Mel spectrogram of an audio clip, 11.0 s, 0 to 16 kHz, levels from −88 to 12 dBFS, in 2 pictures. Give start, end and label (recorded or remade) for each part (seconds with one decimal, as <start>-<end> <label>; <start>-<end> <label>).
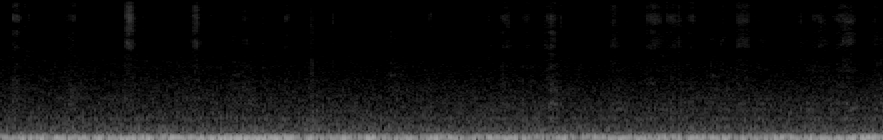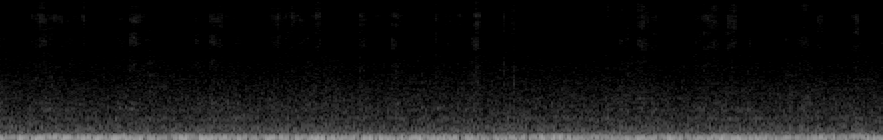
0.0-0.7 recorded; 0.7-1.9 remade; 1.9-5.4 recorded; 5.4-6.3 remade; 6.3-11.0 recorded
